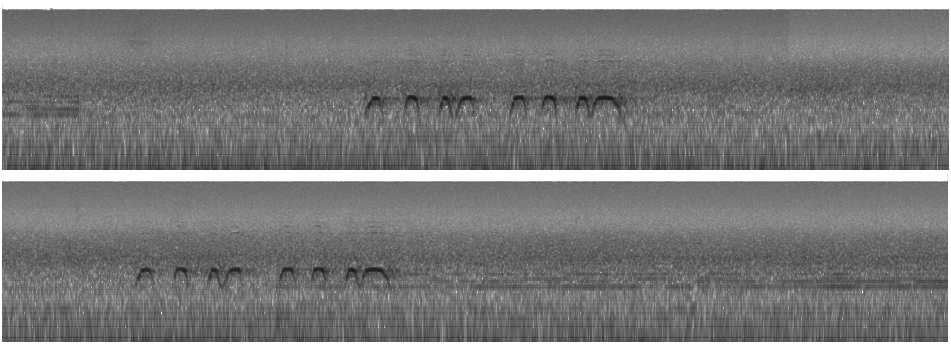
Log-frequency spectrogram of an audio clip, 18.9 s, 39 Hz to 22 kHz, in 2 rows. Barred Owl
3.6s 6.4s, 10.8s 13.6s

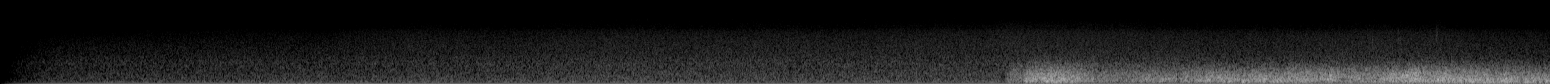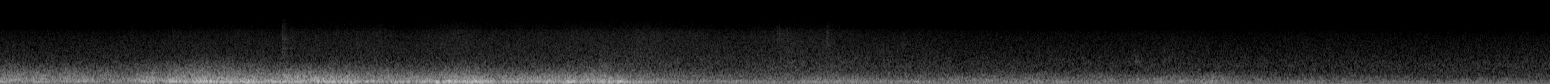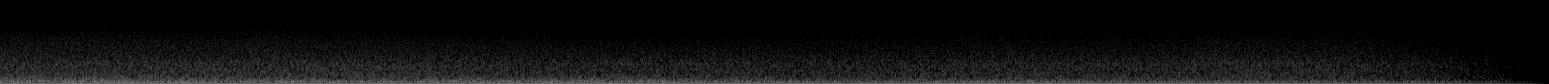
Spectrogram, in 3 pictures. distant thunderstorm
10.1s 31.0s

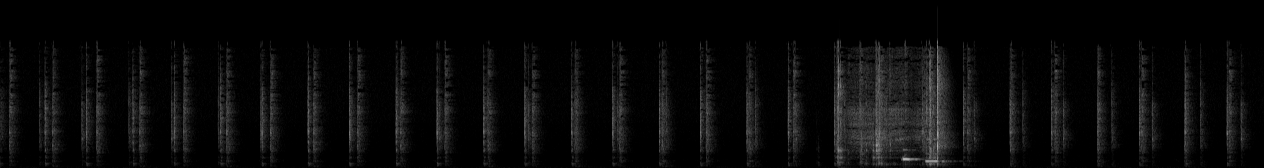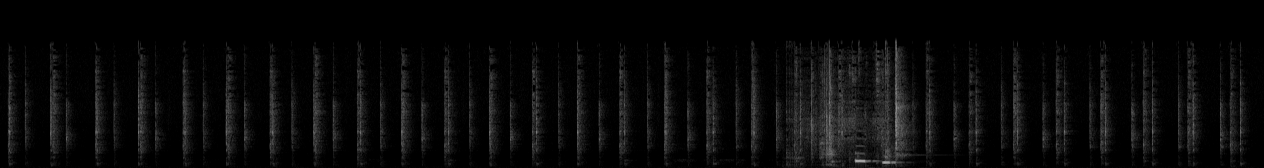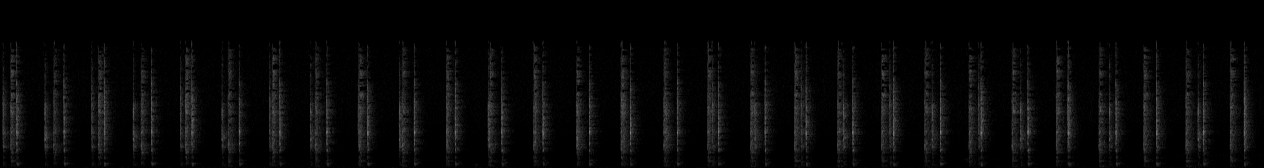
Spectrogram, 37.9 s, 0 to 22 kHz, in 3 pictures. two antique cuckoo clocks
0.4s 10.6s, 18.0s 29.5s

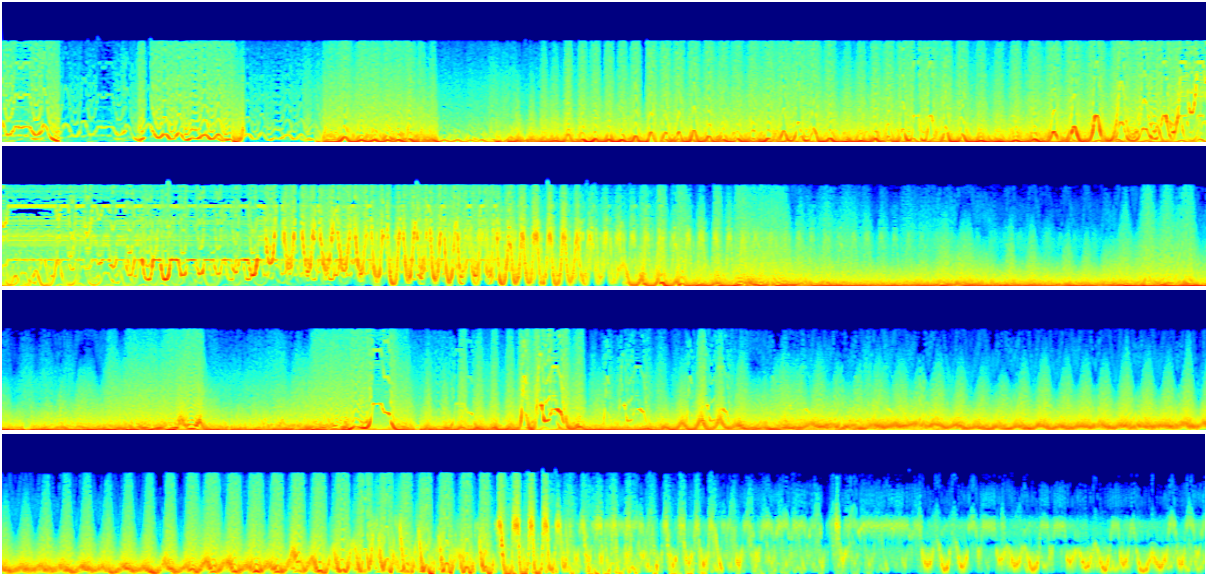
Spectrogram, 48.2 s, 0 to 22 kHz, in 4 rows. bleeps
0.0s 4.0s, 6.0s 9.5s, 10.3s 15.6s, 27.2s 31.4s

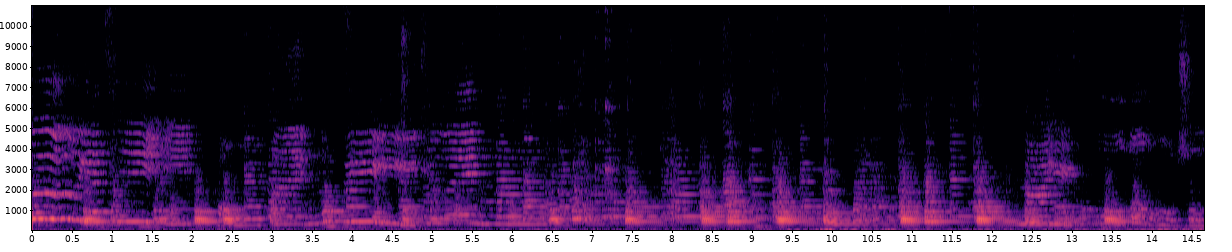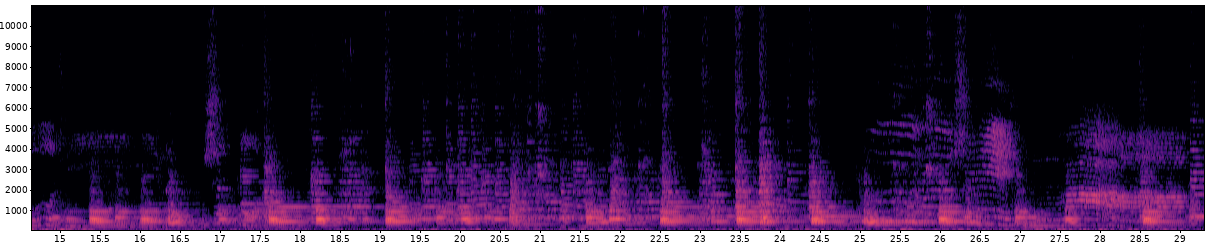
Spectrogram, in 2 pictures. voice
12.3s 17.6s, 25.0s 29.2s

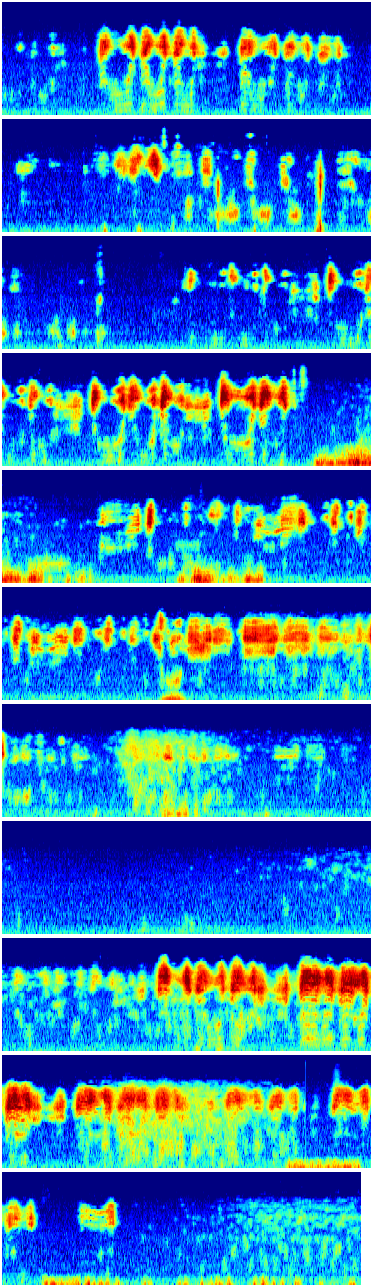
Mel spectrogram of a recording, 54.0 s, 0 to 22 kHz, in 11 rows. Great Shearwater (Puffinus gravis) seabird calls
0.0s 5.4s, 6.4s 11.2s, 12.2s 18.7s, 20.1s 33.8s, 39.5s 50.8s

